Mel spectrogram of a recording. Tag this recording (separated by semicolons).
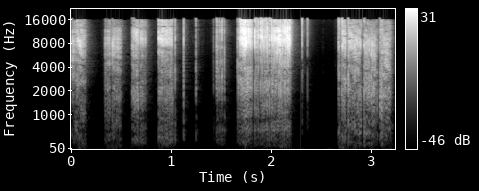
cloth; clothing; destroy; fabric; ripped; ripping; tear; tearing; tore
